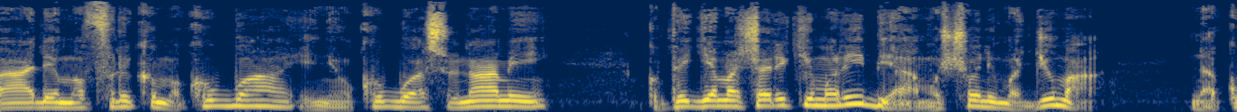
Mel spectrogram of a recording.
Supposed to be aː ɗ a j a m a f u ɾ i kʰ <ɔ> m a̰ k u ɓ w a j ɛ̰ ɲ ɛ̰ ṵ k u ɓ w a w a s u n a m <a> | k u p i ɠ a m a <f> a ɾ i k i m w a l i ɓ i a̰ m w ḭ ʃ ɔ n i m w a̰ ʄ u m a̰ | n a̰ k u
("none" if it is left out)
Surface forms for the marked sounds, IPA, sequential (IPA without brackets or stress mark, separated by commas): ɔ, i, ʃ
